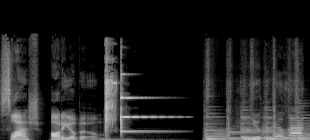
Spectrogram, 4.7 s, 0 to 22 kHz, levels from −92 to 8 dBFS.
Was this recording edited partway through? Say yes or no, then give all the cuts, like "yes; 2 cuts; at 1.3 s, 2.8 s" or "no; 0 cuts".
yes; 1 cut; at 3.0 s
